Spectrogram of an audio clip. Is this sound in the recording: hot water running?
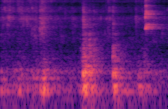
yes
